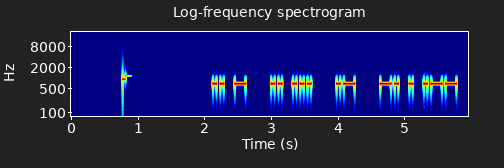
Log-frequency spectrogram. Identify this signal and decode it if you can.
Morse code, heard as a keyed tone, about 22 wpm, 700 Hz. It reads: IT IS A NEW
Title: Sentences from Top 1000 Words - Review Part 6 - 22wpm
